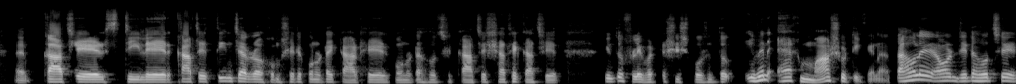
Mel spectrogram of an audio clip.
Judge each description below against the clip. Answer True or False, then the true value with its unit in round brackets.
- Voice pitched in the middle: False (120 Hz)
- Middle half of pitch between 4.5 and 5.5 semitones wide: True (4.8 semitones)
